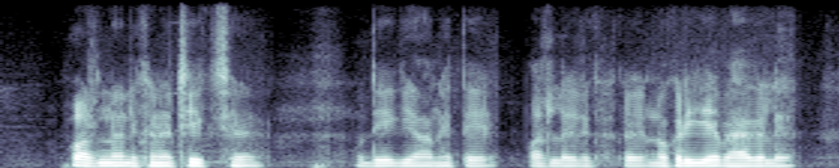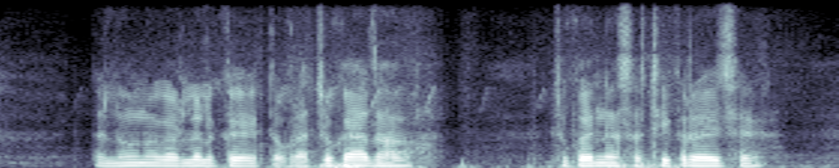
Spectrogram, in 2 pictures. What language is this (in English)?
Maithili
